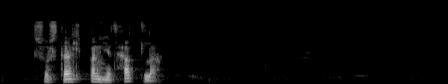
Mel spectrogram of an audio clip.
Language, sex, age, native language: Icelandic, male, 30-39, Icelandic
